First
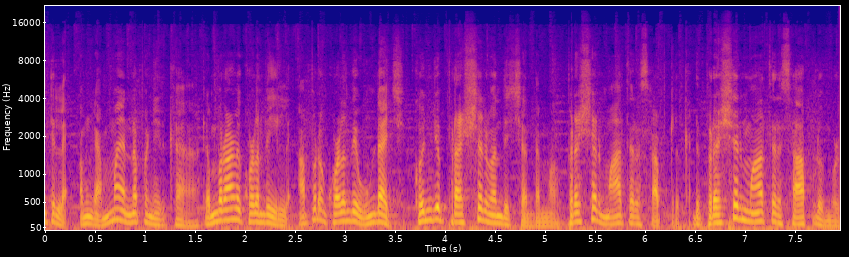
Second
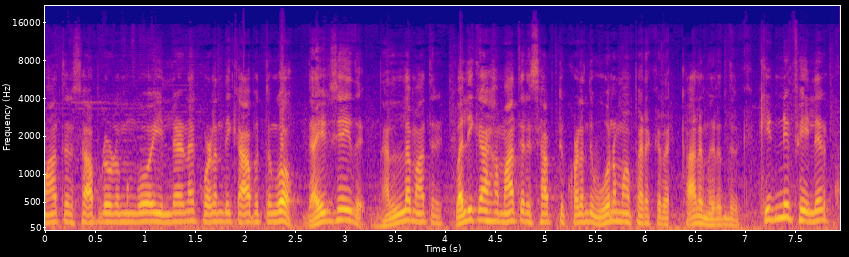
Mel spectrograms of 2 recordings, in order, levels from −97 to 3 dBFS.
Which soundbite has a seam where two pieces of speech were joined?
second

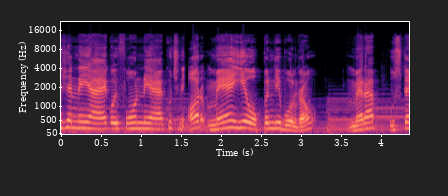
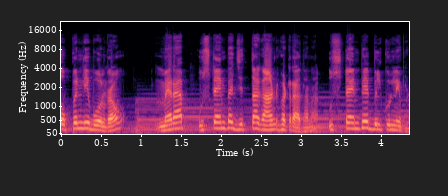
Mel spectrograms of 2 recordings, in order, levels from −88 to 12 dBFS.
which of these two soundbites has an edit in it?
first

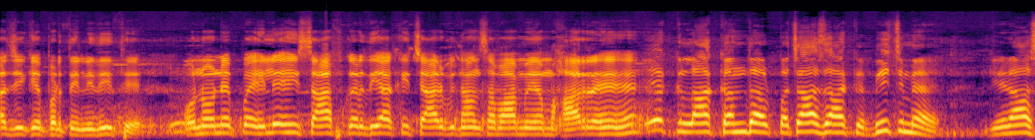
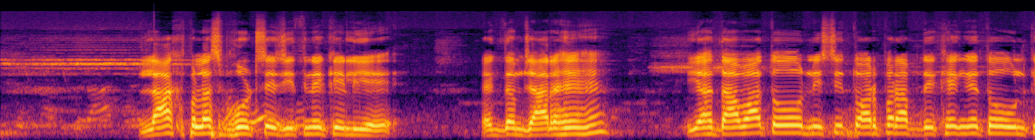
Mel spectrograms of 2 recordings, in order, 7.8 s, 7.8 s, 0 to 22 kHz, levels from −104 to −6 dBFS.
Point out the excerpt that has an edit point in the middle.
first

